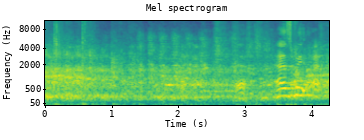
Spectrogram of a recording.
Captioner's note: laughter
